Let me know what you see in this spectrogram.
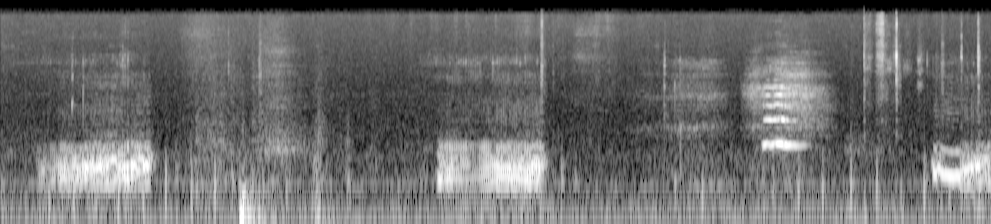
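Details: Devon, who has hiccups, breathing with regular low rumbling breaths, about three in twelve seconds, with quiet gaps between them; snoring.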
